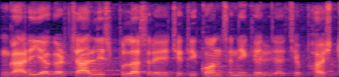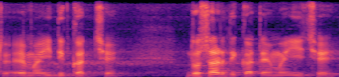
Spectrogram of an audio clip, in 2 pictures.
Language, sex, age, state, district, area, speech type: Maithili, male, 18-30, Bihar, Saharsa, rural, spontaneous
